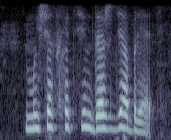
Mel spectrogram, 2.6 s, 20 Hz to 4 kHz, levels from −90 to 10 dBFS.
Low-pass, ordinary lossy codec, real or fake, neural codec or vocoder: 3.6 kHz; AAC, 32 kbps; real; none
